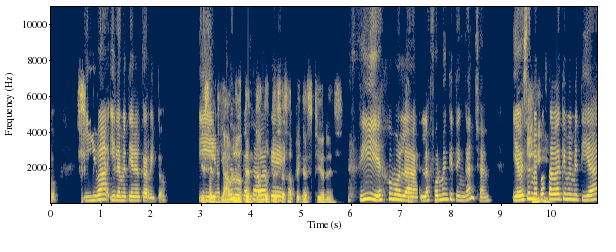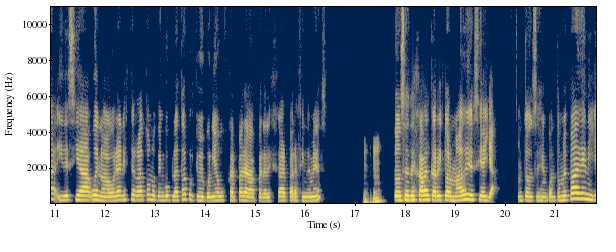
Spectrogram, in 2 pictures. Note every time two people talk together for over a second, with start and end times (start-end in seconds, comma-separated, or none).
3.0-4.8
